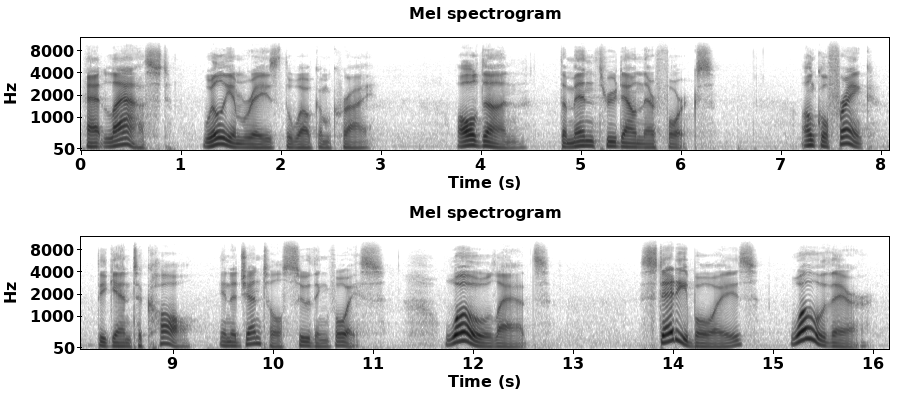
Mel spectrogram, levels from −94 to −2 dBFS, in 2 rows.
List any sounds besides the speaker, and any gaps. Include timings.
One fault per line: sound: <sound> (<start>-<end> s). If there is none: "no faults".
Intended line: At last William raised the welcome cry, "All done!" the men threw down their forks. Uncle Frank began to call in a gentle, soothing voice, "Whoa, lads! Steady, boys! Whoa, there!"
no faults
